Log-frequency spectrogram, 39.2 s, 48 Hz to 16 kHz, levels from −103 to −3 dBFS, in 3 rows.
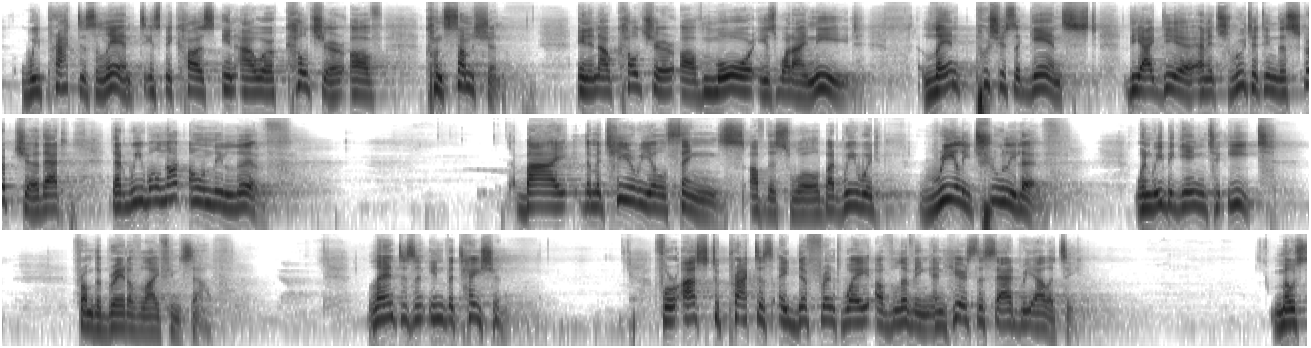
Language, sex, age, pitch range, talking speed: English, male, 50-69, 140-185 Hz, 125 wpm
